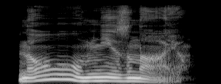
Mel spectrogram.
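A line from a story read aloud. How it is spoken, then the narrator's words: Drawling, hesitant. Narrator (Russian): протянул домовой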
